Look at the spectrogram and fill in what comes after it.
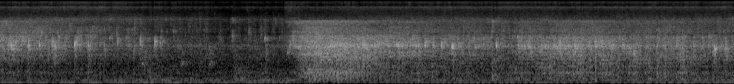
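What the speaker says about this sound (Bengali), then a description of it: "এবার আমি প্রথমেই দিয়ে দিচ্ছি পেঁয়াজ কুচি।" Chopped onion frying in hot oil after whole spices, cooking for a prawn and bean-seed dal, a dense, steady sizzle that dips briefly and then surges louder as the onion hits the pan, close and continuous with no talk.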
